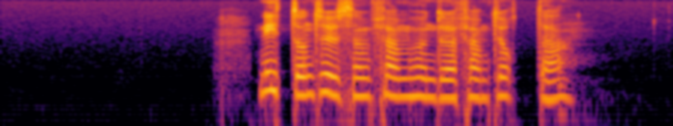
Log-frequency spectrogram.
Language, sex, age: Swedish, female, 27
